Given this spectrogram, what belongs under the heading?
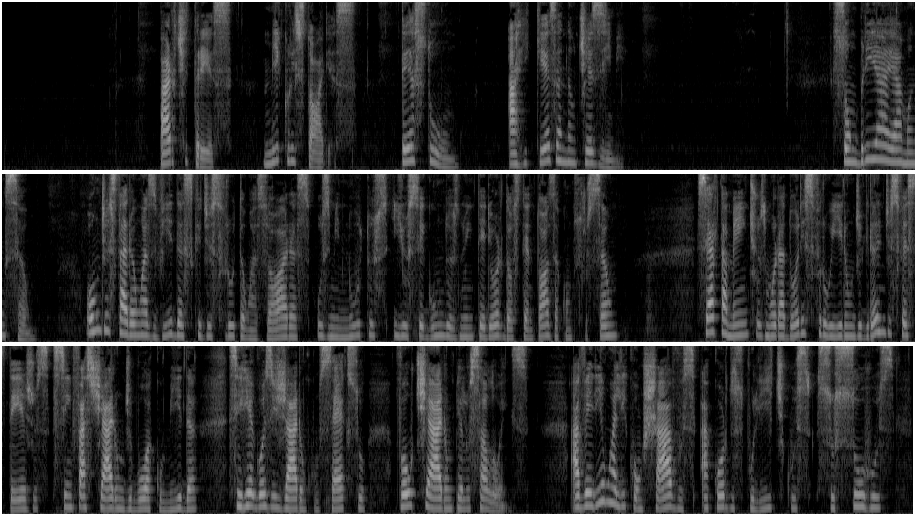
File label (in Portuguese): narração; galeria virtual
